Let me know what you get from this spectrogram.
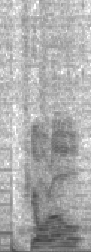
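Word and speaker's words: Fiorot: Graasso but this girl Emanuel Fo Fioro that's how you say it that this is a tough tough son of a like son of a gun.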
